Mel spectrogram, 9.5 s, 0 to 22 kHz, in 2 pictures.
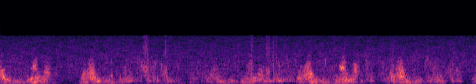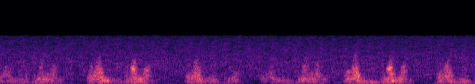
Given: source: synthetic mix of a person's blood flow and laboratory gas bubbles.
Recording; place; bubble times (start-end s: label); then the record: Doppler ultrasound of blood flow; precordium
1.09-1.14 s: bubbles
1.18-1.23 s: bubbles
1.34-1.75 s: bubbles
1.78-1.80 s: bubbles
2.45-2.55 s: bubbles
2.59-3.02 s: bubbles
3.23-3.27 s: bubbles
3.60-3.97 s: bubbles
4.23-4.43 s: bubbles
4.47-4.63 s: bubbles
4.84-5.05 s: bubbles
9.40-9.46 s: bubbles
From the record:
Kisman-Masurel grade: 221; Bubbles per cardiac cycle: several, 3 to 8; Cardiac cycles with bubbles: 10 to 50%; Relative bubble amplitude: barely perceptible (0.100 to 0.250); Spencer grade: 2 (many but less than half of the cardiac periods contain bubble signals, singularly or in groups); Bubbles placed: only in the low amplitude regions of the cardiac cycle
